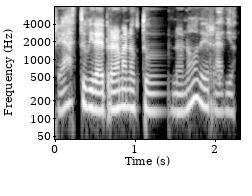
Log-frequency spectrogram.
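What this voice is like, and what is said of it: Sexy late-night radio voice. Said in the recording (Spanish): “hay que poner voz sexy para decirlo”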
